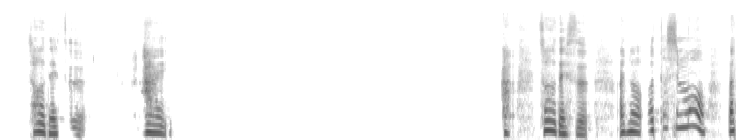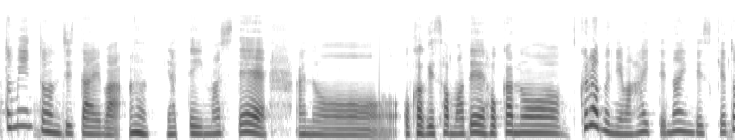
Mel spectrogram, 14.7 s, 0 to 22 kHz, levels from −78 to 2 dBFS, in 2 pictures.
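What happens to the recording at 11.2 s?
At 11.15 to 11.18 s the speech hits a case of overlapping chunks: the audio was handled in blocks about 6 s long, and the next block begins before the previous one has finished, so about 25 ms of material at the join is played a second time. To the ear that doubled sliver comes across as a brief click or tiny stutter, a small hiccup where the sound momentarily repeats itself before carrying on.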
